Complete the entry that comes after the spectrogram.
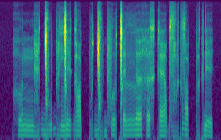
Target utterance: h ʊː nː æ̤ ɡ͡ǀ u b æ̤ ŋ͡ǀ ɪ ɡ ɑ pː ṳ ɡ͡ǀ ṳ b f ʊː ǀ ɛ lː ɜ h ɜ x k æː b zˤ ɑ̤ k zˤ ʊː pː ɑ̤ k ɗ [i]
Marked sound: incorrect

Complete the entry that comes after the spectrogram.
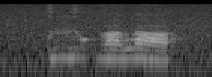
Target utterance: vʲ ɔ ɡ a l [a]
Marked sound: correct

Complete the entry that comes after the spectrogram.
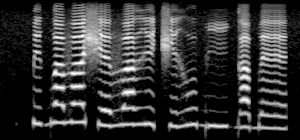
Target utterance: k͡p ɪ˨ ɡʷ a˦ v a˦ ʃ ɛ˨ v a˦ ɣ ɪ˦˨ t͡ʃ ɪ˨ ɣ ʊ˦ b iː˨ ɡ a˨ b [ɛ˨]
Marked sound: correct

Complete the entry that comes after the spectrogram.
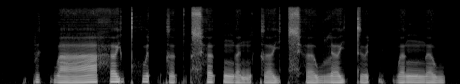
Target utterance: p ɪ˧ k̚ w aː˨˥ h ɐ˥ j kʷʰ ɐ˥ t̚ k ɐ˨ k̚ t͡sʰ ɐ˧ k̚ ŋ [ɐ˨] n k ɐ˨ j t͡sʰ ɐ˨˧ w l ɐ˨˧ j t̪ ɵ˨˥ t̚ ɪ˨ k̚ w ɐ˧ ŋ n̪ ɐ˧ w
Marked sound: incorrect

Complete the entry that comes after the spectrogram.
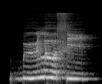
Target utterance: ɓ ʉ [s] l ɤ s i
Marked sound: incorrect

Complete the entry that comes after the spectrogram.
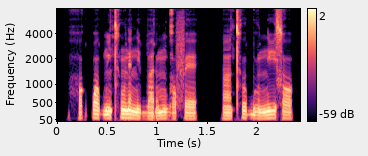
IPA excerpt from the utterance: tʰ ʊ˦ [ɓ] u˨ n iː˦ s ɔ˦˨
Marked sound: correct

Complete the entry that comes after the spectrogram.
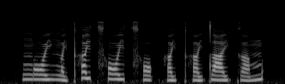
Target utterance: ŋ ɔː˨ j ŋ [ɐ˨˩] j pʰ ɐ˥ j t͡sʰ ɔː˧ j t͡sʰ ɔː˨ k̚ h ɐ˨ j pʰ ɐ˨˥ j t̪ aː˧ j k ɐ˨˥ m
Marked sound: correct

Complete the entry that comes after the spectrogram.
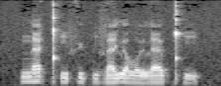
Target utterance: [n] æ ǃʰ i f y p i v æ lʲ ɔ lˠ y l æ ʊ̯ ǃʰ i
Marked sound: correct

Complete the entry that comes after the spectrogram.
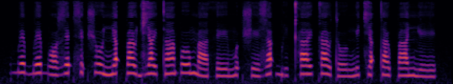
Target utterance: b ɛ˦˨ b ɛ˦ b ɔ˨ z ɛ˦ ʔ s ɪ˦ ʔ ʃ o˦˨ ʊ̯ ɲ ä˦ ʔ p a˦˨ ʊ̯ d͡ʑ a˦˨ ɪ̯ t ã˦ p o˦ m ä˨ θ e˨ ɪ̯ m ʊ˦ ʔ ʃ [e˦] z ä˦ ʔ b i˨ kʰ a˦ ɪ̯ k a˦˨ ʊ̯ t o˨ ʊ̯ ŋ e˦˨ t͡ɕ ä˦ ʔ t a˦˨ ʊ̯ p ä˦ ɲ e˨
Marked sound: incorrect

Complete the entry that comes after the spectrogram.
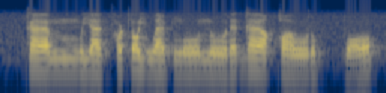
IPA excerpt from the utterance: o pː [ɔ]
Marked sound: correct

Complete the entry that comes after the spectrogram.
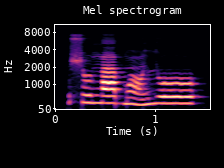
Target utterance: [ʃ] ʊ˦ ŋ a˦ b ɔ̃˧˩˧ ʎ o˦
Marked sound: correct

